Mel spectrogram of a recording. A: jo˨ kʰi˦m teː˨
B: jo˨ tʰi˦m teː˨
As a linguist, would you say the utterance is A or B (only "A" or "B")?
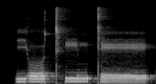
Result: B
